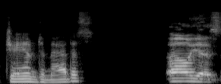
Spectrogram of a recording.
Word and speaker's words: DeMatteis: Last time we had him on, I believe it was DeMatteis. It is DeMatteis.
